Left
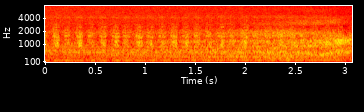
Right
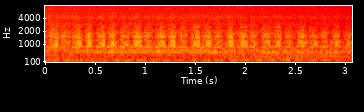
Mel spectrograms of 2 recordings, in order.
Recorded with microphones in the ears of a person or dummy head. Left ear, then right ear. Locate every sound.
Only background noise.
